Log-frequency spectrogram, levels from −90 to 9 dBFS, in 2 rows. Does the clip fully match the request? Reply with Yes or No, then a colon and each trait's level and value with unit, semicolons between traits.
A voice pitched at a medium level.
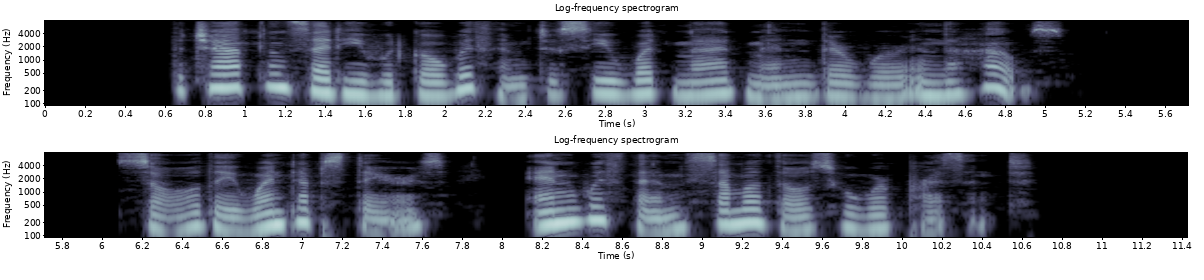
Yes: medium, 165 Hz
